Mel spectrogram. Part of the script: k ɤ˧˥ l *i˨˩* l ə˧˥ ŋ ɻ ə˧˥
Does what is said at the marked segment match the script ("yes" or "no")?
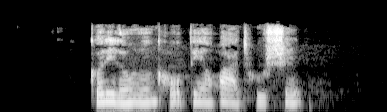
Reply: yes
